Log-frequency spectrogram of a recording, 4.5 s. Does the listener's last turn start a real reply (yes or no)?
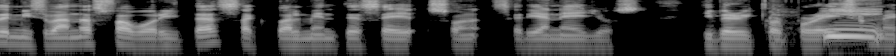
yes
